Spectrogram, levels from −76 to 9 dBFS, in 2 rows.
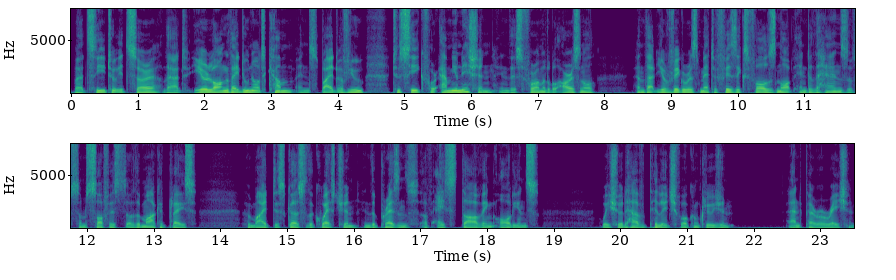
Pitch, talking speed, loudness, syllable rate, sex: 105 Hz, 155 wpm, -18 LUFS, 4.7 syllables/s, male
